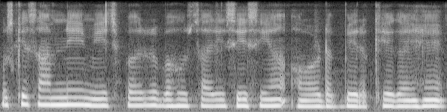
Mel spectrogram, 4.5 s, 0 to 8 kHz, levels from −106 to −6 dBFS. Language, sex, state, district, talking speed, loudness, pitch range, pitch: Hindi, female, Uttar Pradesh, Jyotiba Phule Nagar, 160 wpm, -16 LUFS, 160-180 Hz, 170 Hz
